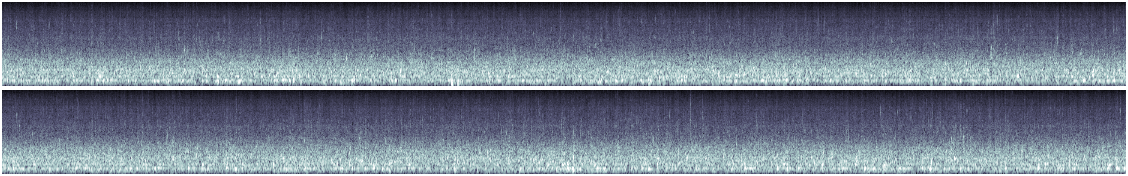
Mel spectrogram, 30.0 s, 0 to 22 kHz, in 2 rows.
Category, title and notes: Soundscapes > Nature
River layers 03
Layers of river and waterfall sounds at the Loup of Fintry. Recorded in ORTF using Line audio CM4's.
casade, field-recording, nature, river, water, waterfall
